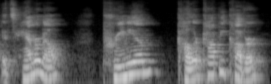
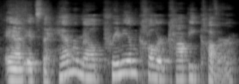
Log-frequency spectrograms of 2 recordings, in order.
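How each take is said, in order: First: It is said slowly. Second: It is said at normal speed.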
